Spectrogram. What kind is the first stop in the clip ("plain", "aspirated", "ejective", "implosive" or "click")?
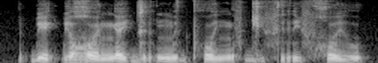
implosive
